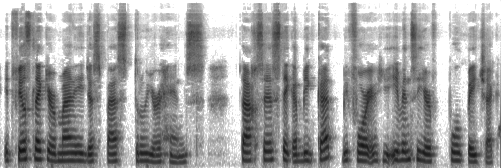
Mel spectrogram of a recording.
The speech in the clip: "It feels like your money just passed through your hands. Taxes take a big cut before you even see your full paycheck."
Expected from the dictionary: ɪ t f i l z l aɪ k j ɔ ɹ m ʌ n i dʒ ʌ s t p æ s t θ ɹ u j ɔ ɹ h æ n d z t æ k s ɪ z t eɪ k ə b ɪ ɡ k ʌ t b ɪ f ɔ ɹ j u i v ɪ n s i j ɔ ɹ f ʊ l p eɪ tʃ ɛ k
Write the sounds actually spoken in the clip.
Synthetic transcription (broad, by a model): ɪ t f i l s l aɪ k j ɔ ɹ m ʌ n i dʒ ʌ s t p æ s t ɹ u j ɔ ɹ h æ n d s t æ k s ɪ s t eɪ k ə b ɪ ɡ k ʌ t b ɪ f ɔ ɹ j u i v ɪ n s i j ɔ ɹ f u l p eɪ tʃ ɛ k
